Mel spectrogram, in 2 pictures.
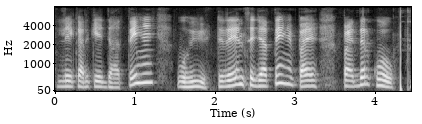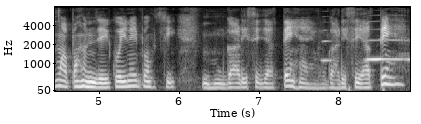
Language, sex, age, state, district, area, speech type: Hindi, female, 60+, Uttar Pradesh, Lucknow, rural, spontaneous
